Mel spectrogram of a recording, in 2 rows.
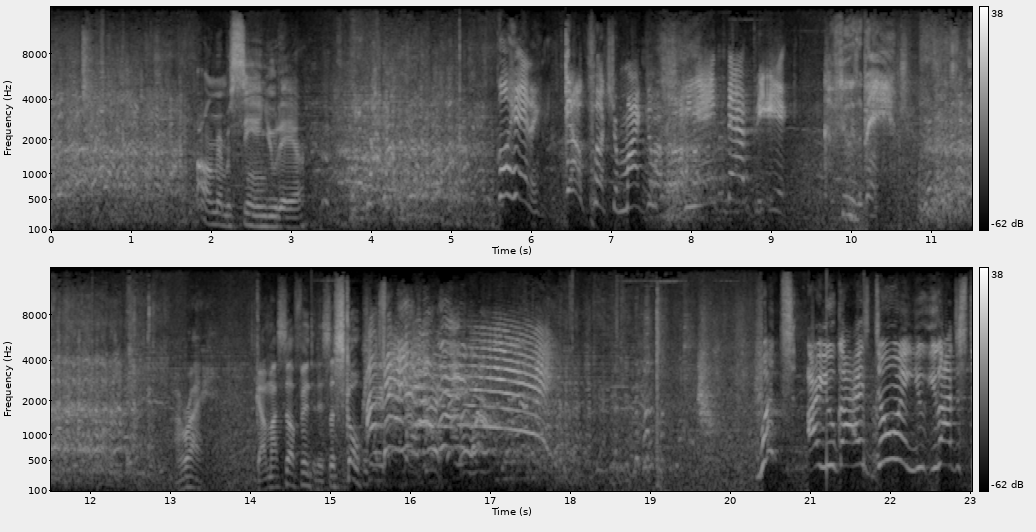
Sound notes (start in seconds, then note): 9.2 whispering; 15.4 cheering and yelling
